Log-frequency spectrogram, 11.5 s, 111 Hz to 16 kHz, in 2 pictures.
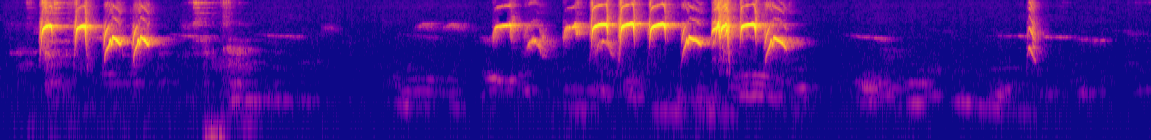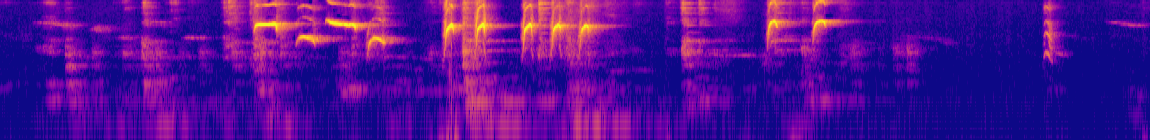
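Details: Forest-caught cinereous tit used as a lure bird, singing a long rolling song with wucit wuit notes: bursts of high, sharp chirping phrases at the start, around 3 seconds and from 7 to 10 seconds, separated by quiet gaps.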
